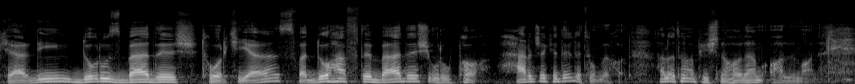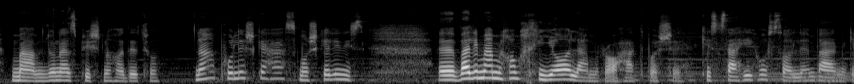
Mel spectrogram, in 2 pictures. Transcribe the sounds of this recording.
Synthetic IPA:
cʰæɾd̪imd̪oɾuːzbæːd̪eʃt̪ʰoɾcʰijæst̪væd̪oɦæft̪ebæːd̪eʃoɾuːpʰɒːhæɾd͡ʒɒːcʰe̞d̪e̞let̪ʰunbe̞xɒ̰d̪̥ʔælbæt̪ʰemænpʰiːʃnæɦɒːd̪æmɒ̰lmɒ̰ːnemæmnuːnæzpʰiːʃnæɦɒːd̪et̪ʰunː | æpʰuːleʃce̞ɦæst̪mo̞ʃce̞liːniːst̪ | væliːmænmixɒːmxijɒːlæmrɒ̰ːhæt̪ʰbɒ̰ːʃḛcʰe̞sæɦiːɦo̞sɒːle̞mbæɾmiːɡæ

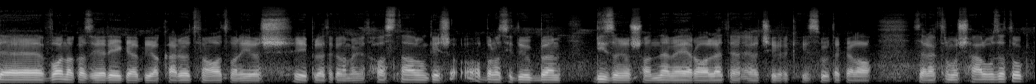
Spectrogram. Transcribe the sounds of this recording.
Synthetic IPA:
d̪̥ɛvɒnːɒkɒzeːrːeːɡɛbːiɒkaːɾøt̪ʋɛnɦɒt̪ʋɒneːvɛʃeːpylɛt̪ɛkɛnɒmɛjɛkɛt̪hɒsnaːluŋkeːʃɒbːɒnɒzid̪øːɡbɛn | bizo̞ɲo̞ʃɒnːɛmɛːɾɒlɛt̪ɛrɦɛlt͡ʃeːɡɾɛkʰeːsylt̪ɛkɛlɒz̥ɛlɛk̚t̪ro̞mo̞ʃhaːloːzɒt̪o̞k

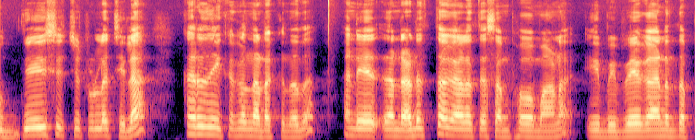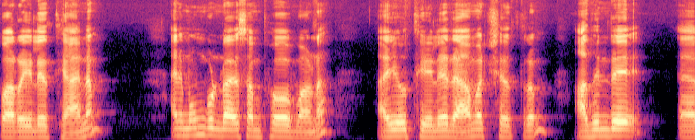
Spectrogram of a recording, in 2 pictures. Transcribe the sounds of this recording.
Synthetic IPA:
ud̪ːe̞ːɕit͡ɕːiʈːuɭːɐt͡ɕilɐ | kɐɾuniːkːɐɣɐɭnɐɽɐkːunːɐðɨɐndeɐɳdɐɽut̪ːɐkaːlɐt̪ːesɐmbʱɐʋɐmaːɳɨ̰iːʋiʋe̞ːɣaːnɐnd̪ɐpɐrɐjiled̪ʱjaːnɐm | ɐnɨmumbuɳɖaːjɐsɐmbʱɐʋɐmaːɳɨ | ɐ̰joːd̪ʱijileɾaːmɐkʂe̞ːt̪rɐm | ɐ̰ðinde̞

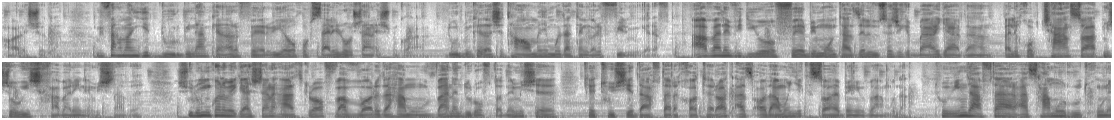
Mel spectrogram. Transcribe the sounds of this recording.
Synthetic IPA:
pʰɒ̰ːɾḛʃo̞̰d̪e̞̰ | miːfæhmænjed̪uːɾbiːnæmcʰe̞nɒːɾefe̞ɾbijeoxobsæɾiːɾoːʃæne̞̰ʃmḭkʰo̞̰næ̰nd̪uːɾbincʰe̞d̪ɒːʃt̪et̪ʰæmɒːmejiemod̪ːæt̪ʰeŋɡɒːɾifilmḭɟeɾe̞̰ft̪e̥ʔæ̰vːæleviːd̪ejofe̞ɾbiːmo̞nt̪ʰæze̞ɾed̪ust̪ɒʃ̬ekcʰe̞bæɾɟæɾd̪ænd̪væliːxo̞b̥̚t͡ʃʰænd̪sɒːæt̪miːʃeohiːt͡ʃxæbæɾiːne̞̰mḭʃnæ̰ve | ʃuɾuːmiko̞nebe̞ɟæʃt̪æneæt̪ʰɾɒːfvævɒːɾe̞d̪e̞ɦæmunvænd̪uːɾo̞ft̪ɒːd̪e̞miːʃe̞cʰe̞t̪ʰuːʃje̞d̪æft̪æɾexɒːt̪ʰe̞ɾɒːt̪ʰæ̰zɒ̰ːd̪æmɒːjjecʰsɒːhe̞beinvænbṵːd̪æ̰nt̪ʰuiːnd̪æft̪æɾæzhæmunruːd̪̥χuːne

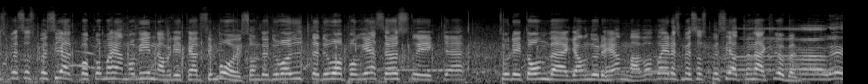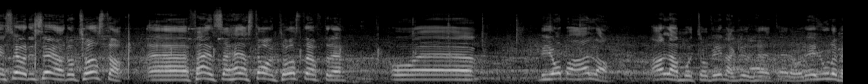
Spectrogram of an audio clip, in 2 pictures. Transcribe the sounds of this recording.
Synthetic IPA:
ɛsɔmɛsɔspɛsɪɛlt̪vakʰɔmːəɾɦɛmːɔvɪnːaɾmɛd̪ɪt̪hɛlsɪŋbɔɾjsɔmd̪d̪ɵvaɾʉ̟ːt̪əd̪ɵvaɾpɔnɾeːsaœst̪əɾiːkə | t̪ʰuːɡd̪ɪt̪ːɔmːvɛːɡaɾɔmd̪ɵæd̪ɵɦɛmːavavaɛɖɛsɔmɛsɔspɛsɪɛlt̪̚pʰɔd̪ɛnæɾkʰlɵbːənd̪ɛːɾsod̪ɵsɛjəɾd̪ɔmt̪ʰœɾst̪aɾfɛnsəheːlast̪ɑːənt̪ʰœɾst̪aɛft̪əɖɛ | ɔ | vɪjɔbːaɾalːa | alːamʊt̪ːɔvɪnːaɡɵlːheːlt̪ɛɖɛɔd̪ɛjuːɖəʋɪ

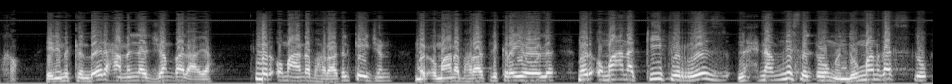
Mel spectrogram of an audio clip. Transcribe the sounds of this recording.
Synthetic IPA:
xa̰ | jaʕnimɪt̪lmbeːɾɪħʕamɪlnaʒambalʕaja | mɪɾʔumaʕnabɦɑɾˤɑːt̪ɪlkejd͡ʒɪn | mɪɾʔumaʕnabhɑɾˤɑːt̪lɪkɾejoːl | mɪɾʔumaʕnakiːfɪrːʊznɪħnamnɪsɪlʔumɪnd̪uːmmanɣasːlu

